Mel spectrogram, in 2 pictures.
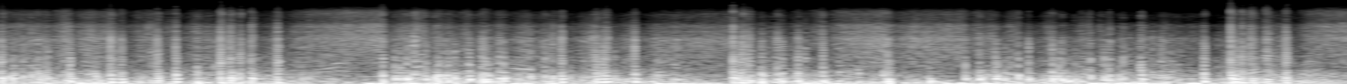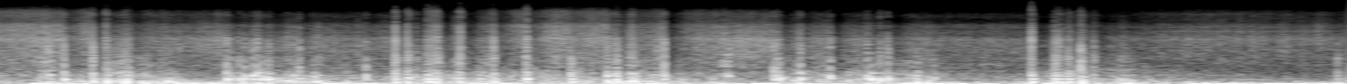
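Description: Fireworks display: many sharp bangs and crackles in quick succession over a steady low rumble.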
